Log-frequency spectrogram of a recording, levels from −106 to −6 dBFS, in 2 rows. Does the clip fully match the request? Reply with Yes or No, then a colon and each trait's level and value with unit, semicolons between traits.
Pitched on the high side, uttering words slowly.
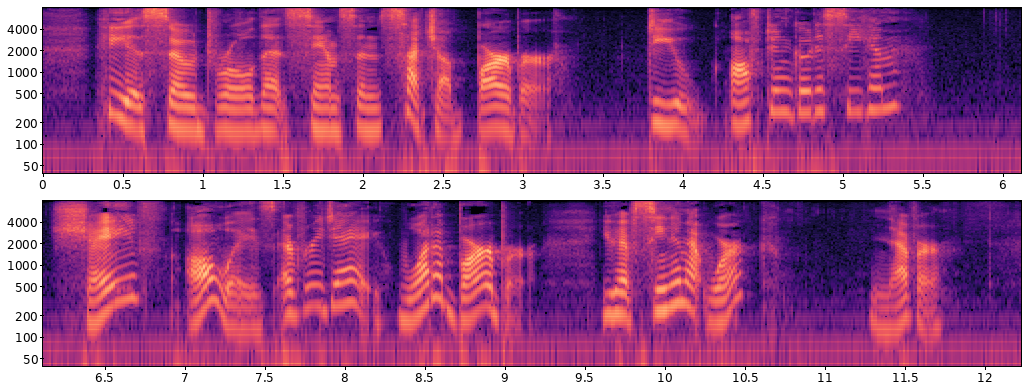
No: high, 195 Hz; average, 150 wpm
